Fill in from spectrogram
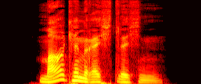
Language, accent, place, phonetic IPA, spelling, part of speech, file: German, Germany, Berlin, [ˈmaʁkn̩ˌʁɛçtlɪçn̩], markenrechtlichen, adjective, De-markenrechtlichen.ogg
- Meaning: inflection of markenrechtlich: 1. strong genitive masculine/neuter singular 2. weak/mixed genitive/dative all-gender singular 3. strong/weak/mixed accusative masculine singular 4. strong dative plural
